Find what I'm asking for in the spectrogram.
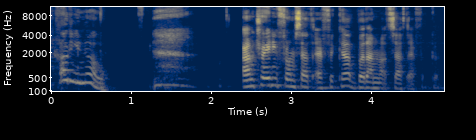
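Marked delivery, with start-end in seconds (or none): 0.1-0.7 much higher pitch with a sharp fall; amused disbelief. Real, not acted. Trader to viewer who guessed where they trade from, amused disbelief. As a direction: ask it high, amused and incredulous. Repeats it after laughing, higher.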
